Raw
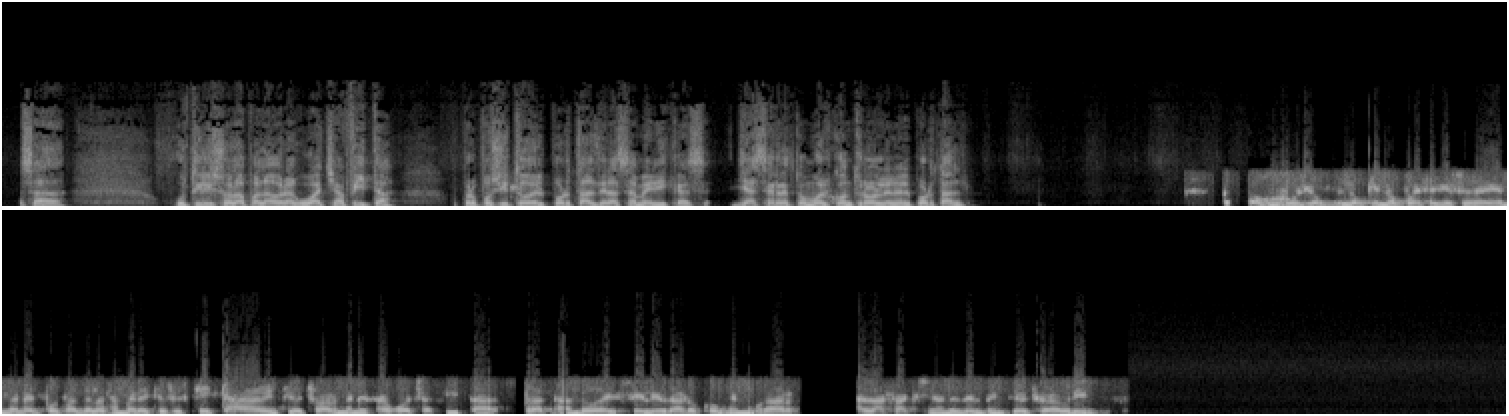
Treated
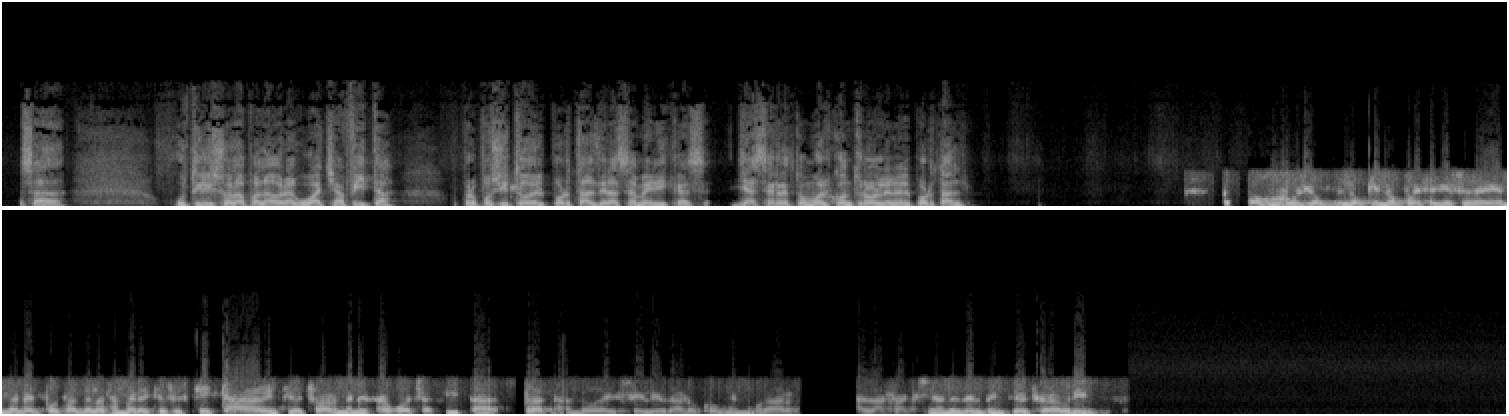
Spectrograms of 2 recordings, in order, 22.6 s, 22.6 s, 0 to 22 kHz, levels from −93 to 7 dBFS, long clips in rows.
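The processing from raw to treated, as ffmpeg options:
-filter_complex "[0:a]asettb=1/sr,asplit=3[s0][s1][s2];[s0]atrim=end=15.374[s3];[s1]atrim=start=15.37:end=18.16,asetpts=PTS-STARTPTS,afade=t=in:d=0.004:c=qsin,afade=t=out:st=2.786:d=0.004:c=qsin,acompressor=threshold=0.02:ratio=6:attack=3.2:release=140:knee=1:detection=peak[s4];[s2]atrim=start=18.156[s5];[s3][s4]acrossfade=d=0.004:c1=hsin:c2=qsin[s6];[s6][s5]acrossfade=d=0.004:c1=qsin:c2=hsin"

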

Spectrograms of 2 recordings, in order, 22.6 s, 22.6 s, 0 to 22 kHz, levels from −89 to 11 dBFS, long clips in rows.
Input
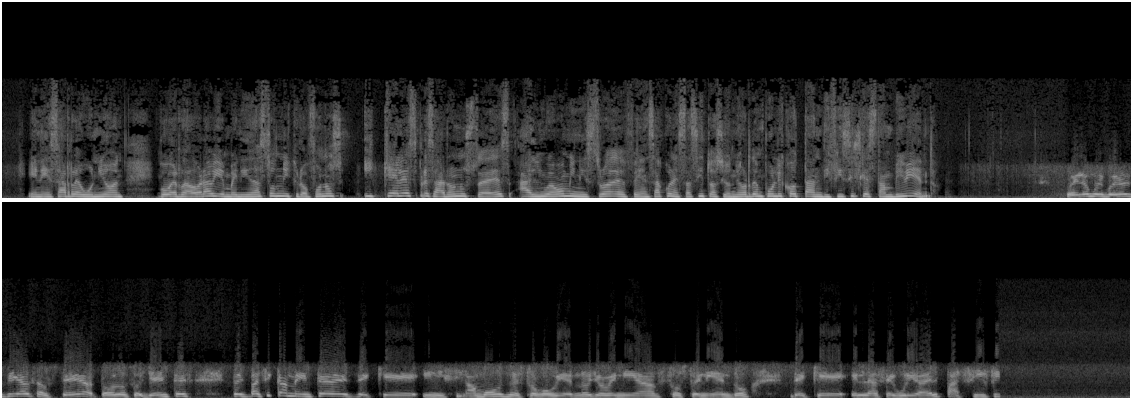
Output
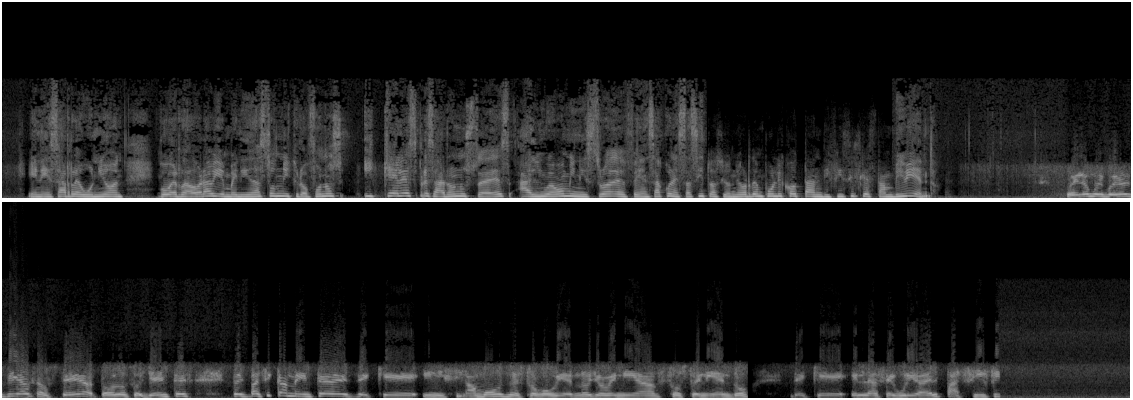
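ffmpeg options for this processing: -filter_complex "[0:a]asettb=1/sr,asplit=3[s0][s1][s2];[s0]atrim=end=7.044[s3];[s1]atrim=start=7.04:end=8.9,asetpts=PTS-STARTPTS,afade=t=in:d=0.004:c=qsin,afade=t=out:st=1.856:d=0.004:c=qsin,lowpass=2100[s4];[s2]atrim=start=8.896[s5];[s3][s4]acrossfade=d=0.004:c1=hsin:c2=qsin[s6];[s6][s5]acrossfade=d=0.004:c1=qsin:c2=hsin,asettb=1/sr,asplit=3[s7][s8][s9];[s7]atrim=end=11.274[s10];[s8]atrim=start=11.27:end=11.85,asetpts=PTS-STARTPTS,afade=t=in:d=0.004:c=qsin,afade=t=out:st=0.576:d=0.004:c=qsin,aeval=exprs='clip(val(0),-1,0.0299)':c=same[s11];[s9]atrim=start=11.846[s12];[s10][s11]acrossfade=d=0.004:c1=hsin:c2=qsin[s13];[s13][s12]acrossfade=d=0.004:c1=qsin:c2=hsin,asplit=2[s14][s15];[s14]atrim=end=18.74,asetpts=PTS-STARTPTS,afade=t=out:st=18.736:d=0.004:c=hsin[s16];[s15]atrim=start=18.74,asetpts=PTS-STARTPTS,afade=t=in:d=1.35[s17];[s16][s17]concat=n=2:v=0:a=1"

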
